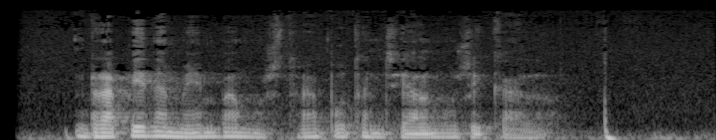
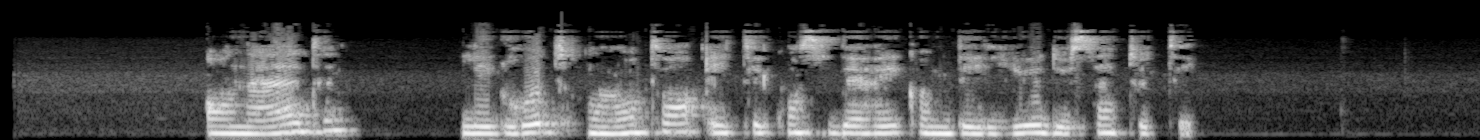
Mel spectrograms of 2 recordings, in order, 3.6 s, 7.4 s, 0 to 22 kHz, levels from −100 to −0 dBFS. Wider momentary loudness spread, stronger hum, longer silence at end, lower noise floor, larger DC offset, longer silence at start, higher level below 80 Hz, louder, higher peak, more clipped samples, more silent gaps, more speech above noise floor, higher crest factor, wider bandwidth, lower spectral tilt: first, 13 LU vs 9 LU; neither; second, 0.05 s vs 1.45 s; second, -51 dBFS vs -62 dBFS; neither; second, 0.15 s vs 1.05 s; first, -48 dBFS vs -54 dBFS; second, -33 LUFS vs -12 LUFS; second, -12 dBFS vs 0 dBFS; neither; neither; second, 20 dB vs 51 dB; first, 20 dB vs 14 dB; first, 13.5 kHz vs 9.4 kHz; first, -8 dB/octave vs -4.5 dB/octave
